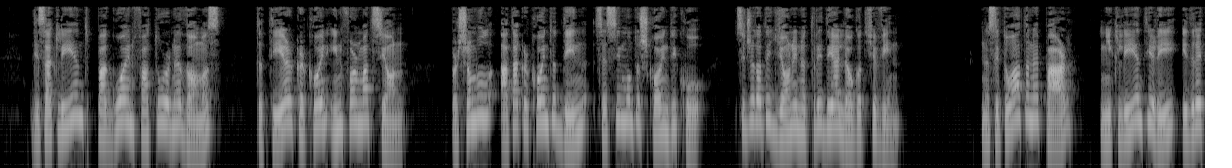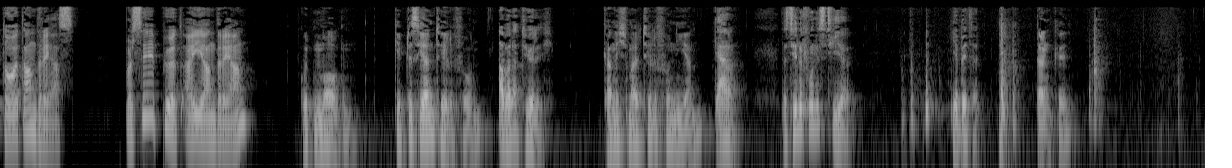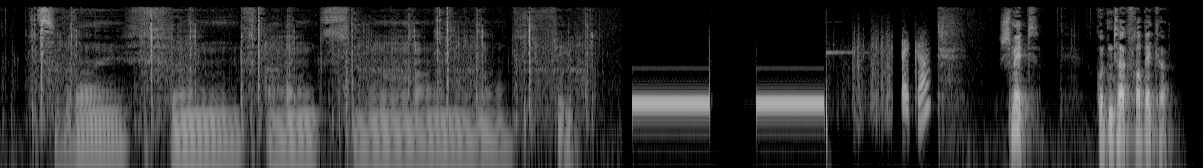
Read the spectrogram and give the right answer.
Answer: Klienti pyet nëse aty pranë ndodhet ndonjë telefon ku mund të flas ai.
